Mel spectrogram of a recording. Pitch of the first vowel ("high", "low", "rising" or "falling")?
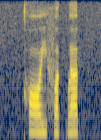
low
